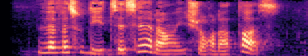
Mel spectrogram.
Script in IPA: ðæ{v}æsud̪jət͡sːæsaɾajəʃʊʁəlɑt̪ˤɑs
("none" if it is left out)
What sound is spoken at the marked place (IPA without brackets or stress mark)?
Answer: v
